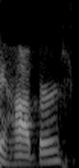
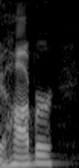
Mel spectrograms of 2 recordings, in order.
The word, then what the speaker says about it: Haber: Fritz Haber, is it Haber or Haber? – I say Haber, but okay. I've heard it pronounced both ways. – Okay, Haber.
